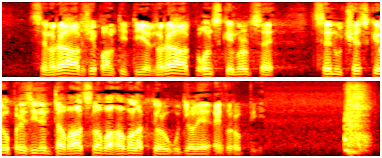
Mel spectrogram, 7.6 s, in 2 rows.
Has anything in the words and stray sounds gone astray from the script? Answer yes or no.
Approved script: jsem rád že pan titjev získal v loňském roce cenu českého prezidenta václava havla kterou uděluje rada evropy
yes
